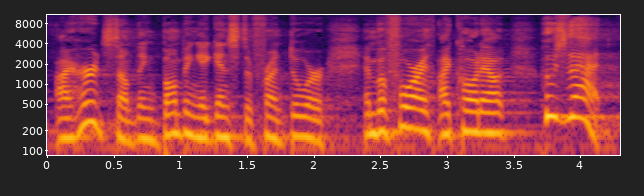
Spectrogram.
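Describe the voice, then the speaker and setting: An actor playing a wry, centuries-old henpecked husband of a witch in a radio play, telling his story in measured dramatic style. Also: high-pitched, sing-song, background noise. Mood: wry, reminiscing. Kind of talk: dramatic first-person radio play narration. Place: stage performance in a community club hall. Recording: echoey hall, music behind.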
